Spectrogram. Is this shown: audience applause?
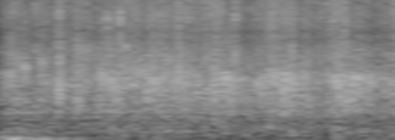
yes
